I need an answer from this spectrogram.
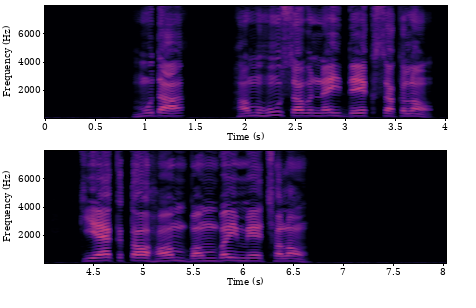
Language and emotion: Maithili, neutral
